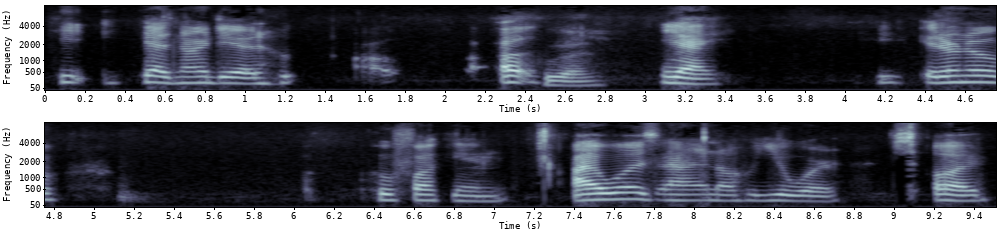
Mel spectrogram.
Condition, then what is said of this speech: Stuttering. I actually can make fun of people who have a stutter because I also have it.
